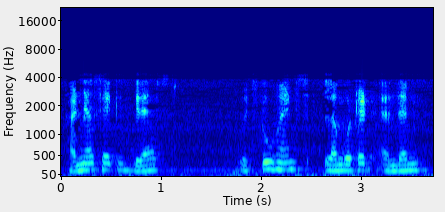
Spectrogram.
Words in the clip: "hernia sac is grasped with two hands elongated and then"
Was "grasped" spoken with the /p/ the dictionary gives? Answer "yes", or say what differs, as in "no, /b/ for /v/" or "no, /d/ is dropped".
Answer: no, /p/ is dropped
